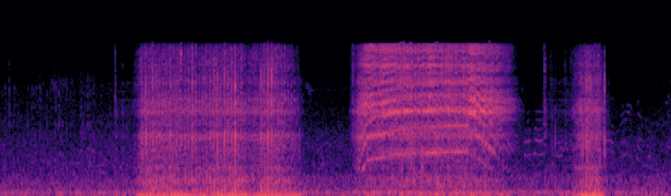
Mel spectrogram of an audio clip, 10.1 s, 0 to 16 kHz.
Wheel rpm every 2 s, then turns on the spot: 0, 30, 50, 110, 10.
2-4 8-10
